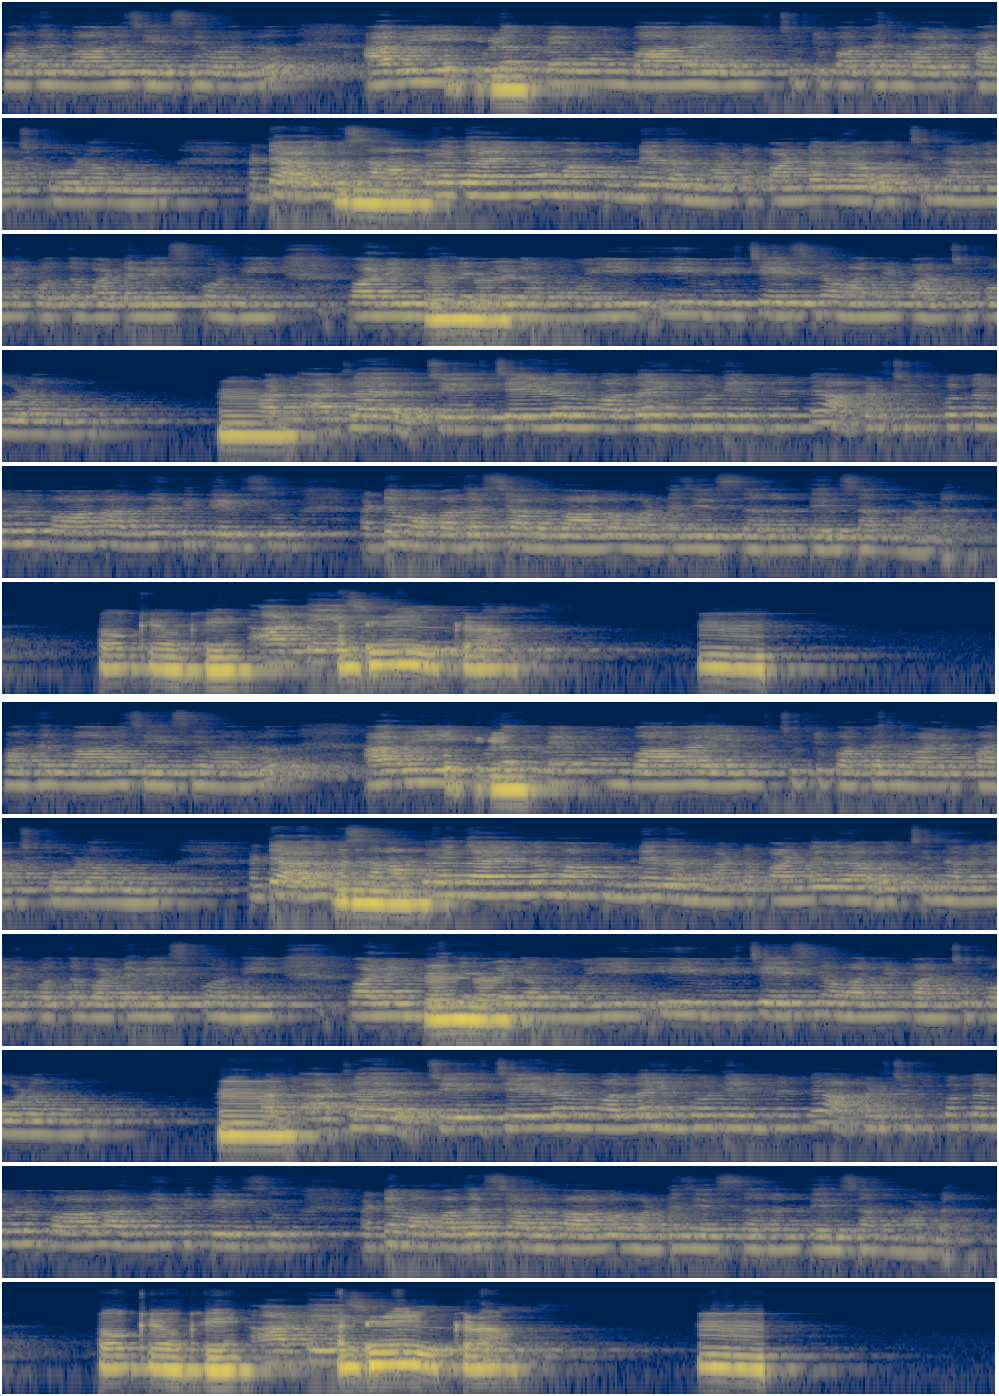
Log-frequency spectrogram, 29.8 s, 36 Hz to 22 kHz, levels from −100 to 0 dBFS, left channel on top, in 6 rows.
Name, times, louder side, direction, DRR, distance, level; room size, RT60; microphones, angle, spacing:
voice 1, 0.0-3.8 4.2-5.8 6.2-15.4 16.2-24.5 26.1-27.5, equal, 15° left, 6.2 m, -34 dB
voice 2, 2.2-2.7 6.6-7.1 12.1-12.5 16.0-16.4 25.4-26.2 26.5-27.5 28.3-28.7, right 3 dB, 80° right, 0.6 m, -22 dB
21.0 x 9.3 x 5.3 m
head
